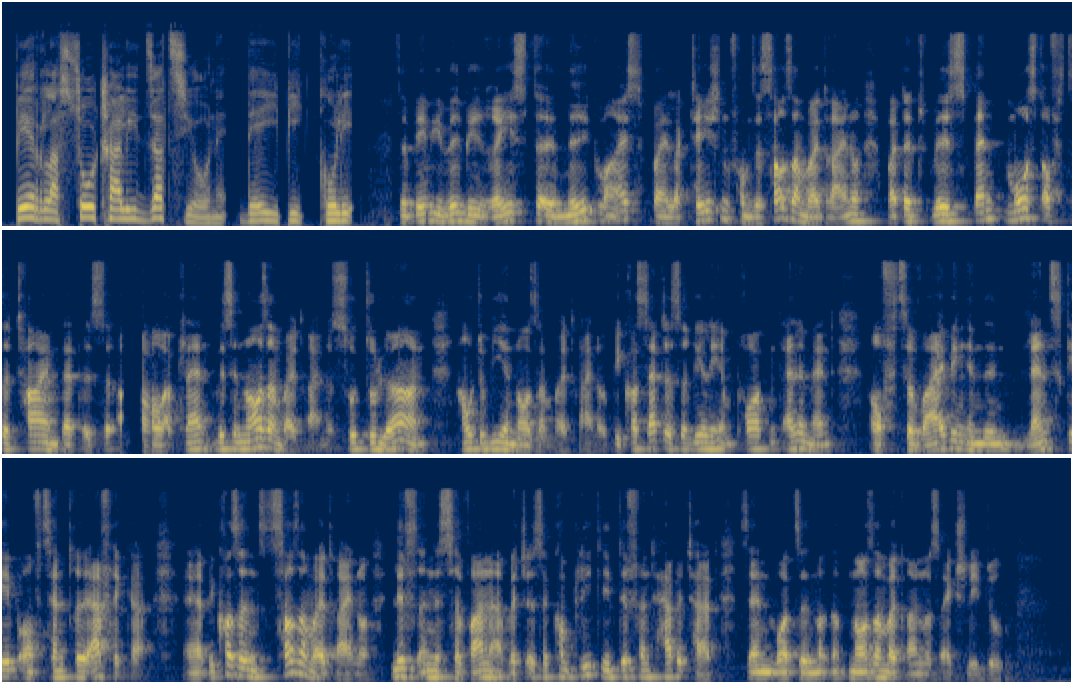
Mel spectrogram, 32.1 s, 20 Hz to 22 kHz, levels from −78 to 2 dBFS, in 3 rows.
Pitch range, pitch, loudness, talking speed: 115-135 Hz, 125 Hz, -20 LUFS, 160 wpm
